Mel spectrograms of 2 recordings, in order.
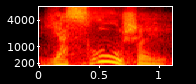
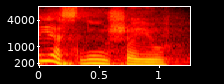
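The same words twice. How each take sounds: First: It is said in an earnest, focused way. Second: It is said in a relaxed, casual way. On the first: The listening is attentive and serious. The speaker calls it right. "И другой" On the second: The listening is half-hearted. The speaker calls it wrong. "на расслабоне"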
